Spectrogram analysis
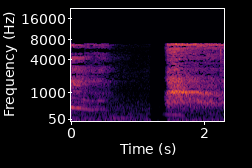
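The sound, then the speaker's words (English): A deep breath drawn in and released during a guided relaxation exercise. It sounds like a long, airy breath, then a brief silent pause, then another full breathy stretch. The breathing is soft and steady. “I'd say the first thing is take a really deep breath”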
